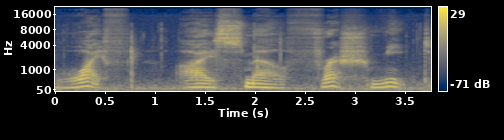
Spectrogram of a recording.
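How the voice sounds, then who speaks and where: Putting on a growling, booming character voice at medium pitch, a man speaks over clear background noise. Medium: read story. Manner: brusque, commanding.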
